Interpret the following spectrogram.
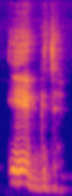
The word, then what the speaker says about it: eggs: जी आ जाएगा तो यहाँ पे एस का उच्चारण ज होगा। तो EGGS, तो इसको पढ़ेंगे एग्ज, AGG को तो आप एक पढ़ते हो, अंत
